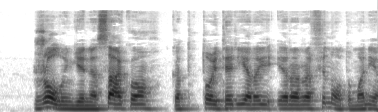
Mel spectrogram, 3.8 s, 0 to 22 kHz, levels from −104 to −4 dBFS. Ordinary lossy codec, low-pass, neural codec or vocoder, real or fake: MP3, 96 kbps; 14.4 kHz; none; real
